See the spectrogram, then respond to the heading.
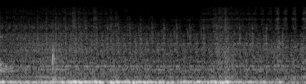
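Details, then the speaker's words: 1965 Cushman Truckster two-cylinder, three-speed, started after sitting over a year, in neutral with choke and throttle adjusted: low uneven thump at idle that wavers and stumbles, won't accelerate and chokes out; rough running, cause unclear. "for some reason it doesn't want to accelerate just chokes out that's the big problem"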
